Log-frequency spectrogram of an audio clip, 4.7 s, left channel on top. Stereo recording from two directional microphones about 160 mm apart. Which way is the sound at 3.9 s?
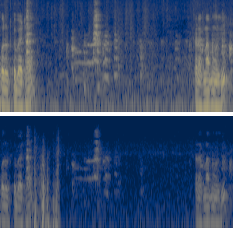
10° left (ahead or behind).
